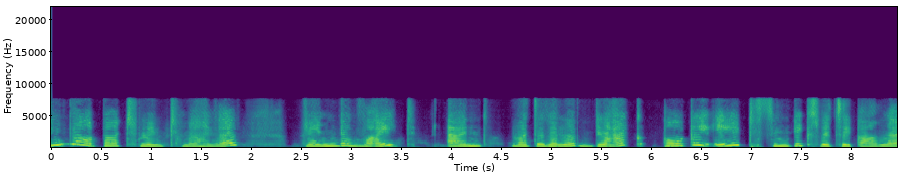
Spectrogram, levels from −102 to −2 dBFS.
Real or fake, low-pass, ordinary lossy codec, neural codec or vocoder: fake; none; none; codec, 16 kHz, 1 kbps, FreqCodec, smaller model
